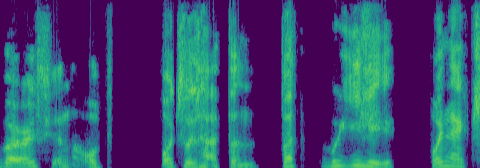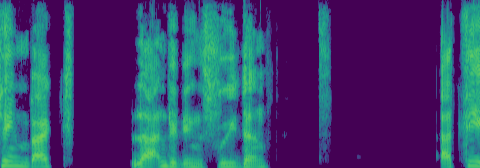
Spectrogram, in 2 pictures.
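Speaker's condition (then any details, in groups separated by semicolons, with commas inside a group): Cerebral palsy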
